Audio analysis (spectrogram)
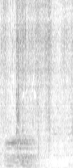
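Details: Brahman bull being herded, a short harmonic moo lasting under a second, then quieter rustling and background noise.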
